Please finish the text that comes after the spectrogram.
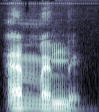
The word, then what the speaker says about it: MLA: When you pronounce M, the first sound that comes is which is a vowel sound, MLA.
